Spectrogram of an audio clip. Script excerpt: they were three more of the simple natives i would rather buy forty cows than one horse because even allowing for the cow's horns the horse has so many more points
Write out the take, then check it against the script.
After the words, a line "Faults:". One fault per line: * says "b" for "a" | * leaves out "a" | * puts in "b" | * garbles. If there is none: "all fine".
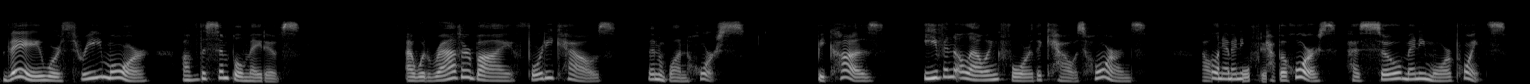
they were three more of the simple natives i would rather buy forty cows than one horse because even allowing for the cow's horns [garbled] the horse has so many more points
Faults:
* garbles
